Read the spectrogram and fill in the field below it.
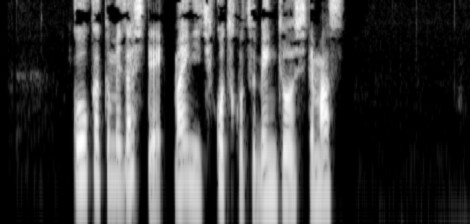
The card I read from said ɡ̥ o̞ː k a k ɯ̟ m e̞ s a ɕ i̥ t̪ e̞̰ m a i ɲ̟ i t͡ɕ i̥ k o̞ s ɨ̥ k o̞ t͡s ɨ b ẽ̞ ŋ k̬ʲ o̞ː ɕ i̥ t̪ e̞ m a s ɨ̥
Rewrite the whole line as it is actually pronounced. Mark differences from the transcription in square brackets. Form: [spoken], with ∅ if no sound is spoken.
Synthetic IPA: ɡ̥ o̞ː k a k ɯ̟ m e̞ [z] a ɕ i̥ t̪ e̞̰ m a i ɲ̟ i t͡ɕ i̥ k o̞ [t͡s] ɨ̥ k o̞ t͡s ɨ b ẽ̞ ŋ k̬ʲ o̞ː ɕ i̥ t̪ e̞ m a s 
